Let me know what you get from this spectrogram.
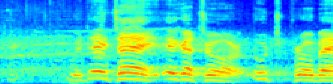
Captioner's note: speaking latin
